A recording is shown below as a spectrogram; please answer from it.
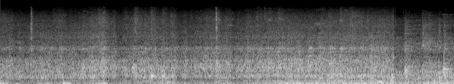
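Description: An Indian passenger train runs through a station without stopping, heard from on board as a loud, steady rumble with rhythmic clickety-clack from the wheels.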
